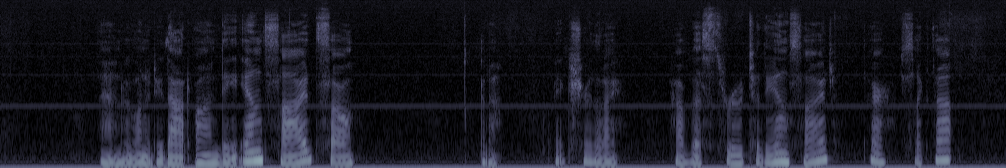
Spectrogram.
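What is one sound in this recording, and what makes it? A crochet hook softly works through yarn.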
